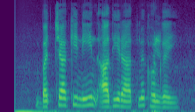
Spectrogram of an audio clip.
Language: Hindi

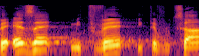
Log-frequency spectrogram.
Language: Hebrew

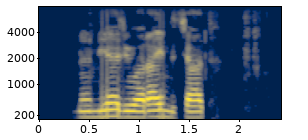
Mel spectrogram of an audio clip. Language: Yidgha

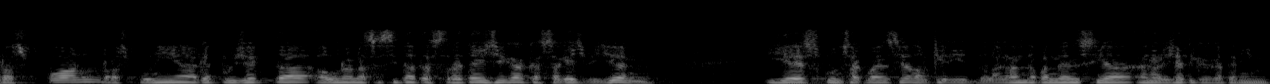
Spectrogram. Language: Catalan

